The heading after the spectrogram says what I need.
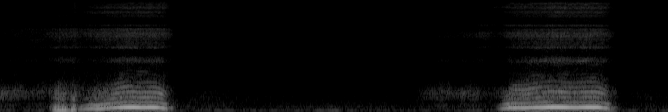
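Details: Real, unprocessed snoring recording: two loud, rumbling, buzzy snores on breathing in, each about a second long, with quiet breathing out between; typical adult snoring.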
